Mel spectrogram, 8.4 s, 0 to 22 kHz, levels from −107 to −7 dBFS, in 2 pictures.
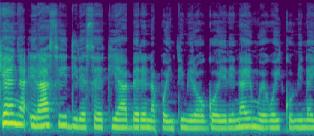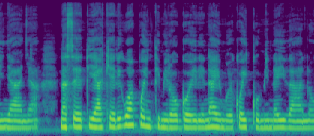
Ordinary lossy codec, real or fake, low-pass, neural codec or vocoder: none; fake; 19.8 kHz; vocoder, 48 kHz, 128 mel bands, Vocos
